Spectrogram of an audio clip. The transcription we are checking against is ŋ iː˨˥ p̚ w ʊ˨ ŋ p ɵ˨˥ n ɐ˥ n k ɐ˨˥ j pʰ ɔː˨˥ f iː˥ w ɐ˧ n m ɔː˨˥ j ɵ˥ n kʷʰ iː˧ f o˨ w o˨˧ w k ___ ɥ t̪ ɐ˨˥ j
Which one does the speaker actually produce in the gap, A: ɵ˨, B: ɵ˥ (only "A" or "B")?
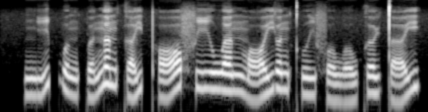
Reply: B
